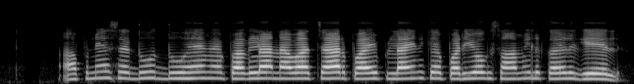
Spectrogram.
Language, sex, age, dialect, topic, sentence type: Magahi, female, 25-30, Western, agriculture, statement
